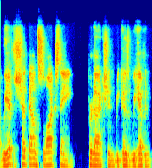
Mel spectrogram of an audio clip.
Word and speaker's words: siloxane: you talk about here uh i think it's siloxane is am i pronouncing that right siel yep no you're pronouncing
